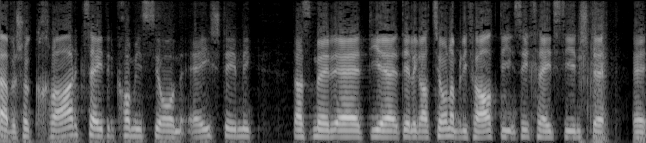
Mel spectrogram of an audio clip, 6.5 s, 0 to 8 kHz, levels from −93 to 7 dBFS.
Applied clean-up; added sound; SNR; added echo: neural mask model RNNoise.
